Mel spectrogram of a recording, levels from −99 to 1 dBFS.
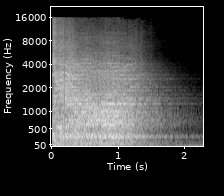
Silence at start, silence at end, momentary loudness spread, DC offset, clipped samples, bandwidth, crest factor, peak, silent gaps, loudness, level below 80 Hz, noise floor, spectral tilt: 0 s; 0.65 s; 16 LU; under 0.1%; under 0.1%; 16 kHz; 14 dB; -2 dBFS; none; -13 LUFS; -32 dBFS; -46 dBFS; -4 dB/octave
